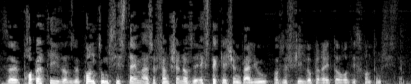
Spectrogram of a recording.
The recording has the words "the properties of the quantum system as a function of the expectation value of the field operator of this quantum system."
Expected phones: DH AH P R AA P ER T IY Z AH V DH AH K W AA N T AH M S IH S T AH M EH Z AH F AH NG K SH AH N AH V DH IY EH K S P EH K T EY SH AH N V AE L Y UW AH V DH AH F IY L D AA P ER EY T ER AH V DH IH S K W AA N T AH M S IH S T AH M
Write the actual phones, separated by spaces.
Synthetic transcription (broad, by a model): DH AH P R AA P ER T IY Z AH V DH AH K W AA N T AH M S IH S T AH M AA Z AH F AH NG K SH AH N AH V DH IY EH K S P EH K T EY SH AH N V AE L Y UW AH V DH AH F IY L D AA P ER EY T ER AH V DH IH S K W AA N T AH M S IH S T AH M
